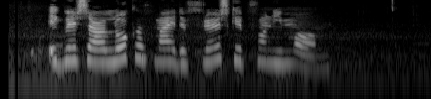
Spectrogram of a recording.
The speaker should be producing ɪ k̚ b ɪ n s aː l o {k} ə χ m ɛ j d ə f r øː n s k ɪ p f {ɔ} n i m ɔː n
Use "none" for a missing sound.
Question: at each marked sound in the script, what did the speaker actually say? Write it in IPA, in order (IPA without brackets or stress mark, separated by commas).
k, ɔ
